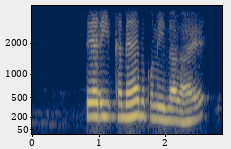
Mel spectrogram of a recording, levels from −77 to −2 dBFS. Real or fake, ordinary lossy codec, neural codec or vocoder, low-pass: fake; Opus, 16 kbps; codec, 16 kHz, 0.5 kbps, X-Codec, HuBERT features, trained on balanced general audio; 3.6 kHz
